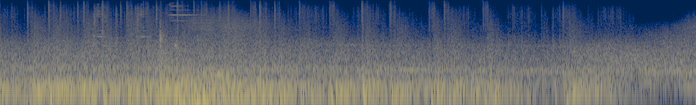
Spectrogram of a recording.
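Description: Heavy guns fire in rapid booming bursts.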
